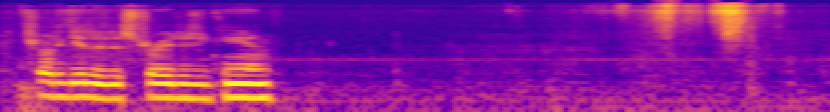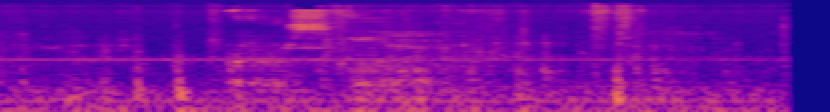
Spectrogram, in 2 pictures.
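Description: A piece of leather slides and taps softly on a cutting mat.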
